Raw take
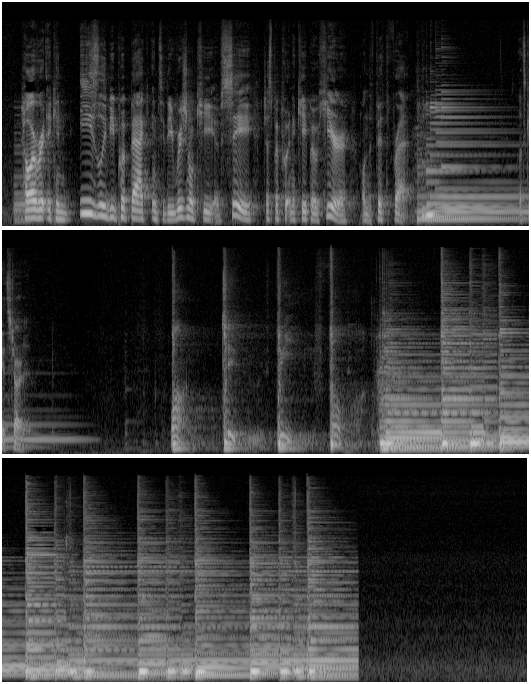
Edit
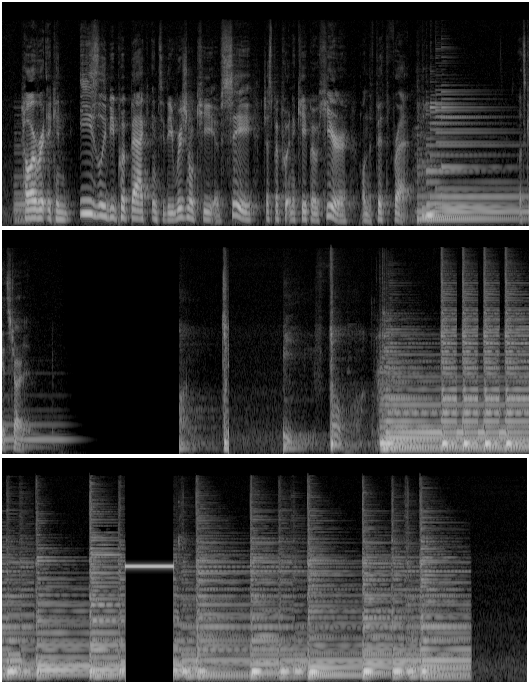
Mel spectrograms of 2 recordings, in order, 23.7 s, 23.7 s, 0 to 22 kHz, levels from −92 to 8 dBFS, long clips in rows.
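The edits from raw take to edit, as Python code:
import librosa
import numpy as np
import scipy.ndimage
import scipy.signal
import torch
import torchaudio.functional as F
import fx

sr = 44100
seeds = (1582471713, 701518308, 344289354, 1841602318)

y = fx.edit(x, sr, fx.fade_out_span(start_s=8.8, length_s=1.77, curve='exp'),
    fx.room_tone_fill(start_s=11.31, length_s=0.82),
    fx.repeat(start_s=14.41, length_s=0.32, count=4),
    fx.insert_tone(at_s=16.7, length_s=0.73, hz=3000.0, db=-18.0), tone=tone)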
